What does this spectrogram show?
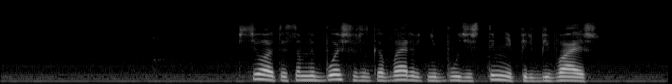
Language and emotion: Russian, angry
